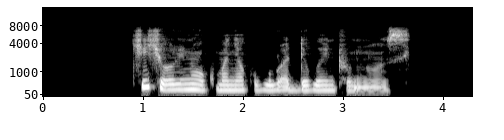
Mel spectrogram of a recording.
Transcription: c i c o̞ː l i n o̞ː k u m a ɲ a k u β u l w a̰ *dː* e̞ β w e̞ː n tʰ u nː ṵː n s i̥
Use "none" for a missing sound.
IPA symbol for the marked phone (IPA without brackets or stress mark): dː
